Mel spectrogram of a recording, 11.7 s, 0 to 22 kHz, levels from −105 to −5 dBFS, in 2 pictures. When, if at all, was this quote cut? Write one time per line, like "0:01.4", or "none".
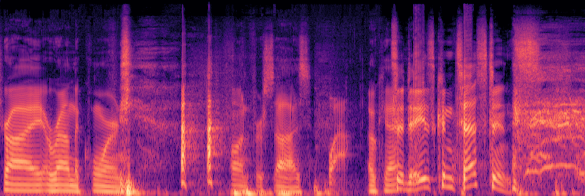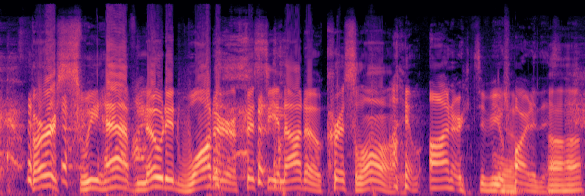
0:03.6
